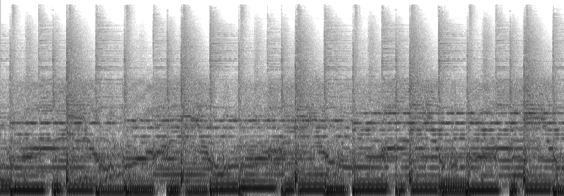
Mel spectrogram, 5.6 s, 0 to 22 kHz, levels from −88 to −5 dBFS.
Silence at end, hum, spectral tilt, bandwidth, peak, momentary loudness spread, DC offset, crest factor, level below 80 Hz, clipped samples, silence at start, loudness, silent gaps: 0 s; none; -6.5 dB/octave; 14 kHz; -2 dBFS; 2 LU; under 0.1%; 14 dB; -18 dBFS; under 0.1%; 0 s; -17 LUFS; none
